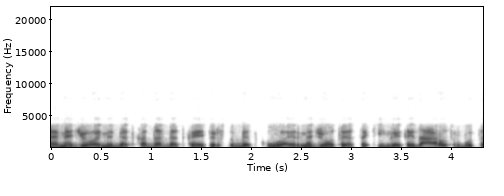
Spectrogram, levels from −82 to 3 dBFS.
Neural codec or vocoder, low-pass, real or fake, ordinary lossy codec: vocoder, 44.1 kHz, 128 mel bands, Pupu-Vocoder; 10.8 kHz; fake; AAC, 64 kbps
